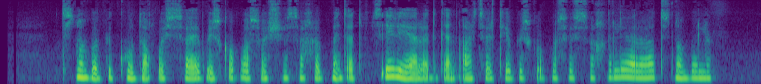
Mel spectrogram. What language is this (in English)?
Georgian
